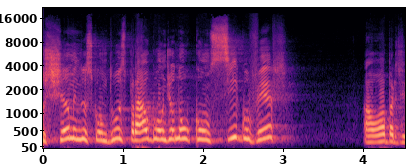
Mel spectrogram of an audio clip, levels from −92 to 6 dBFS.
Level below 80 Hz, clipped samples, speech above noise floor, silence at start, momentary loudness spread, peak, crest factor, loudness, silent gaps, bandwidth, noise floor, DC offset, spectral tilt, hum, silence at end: -58 dBFS; under 0.1%; 48 dB; 0 s; 5 LU; -2 dBFS; 12 dB; -14 LUFS; none; 14 kHz; -61 dBFS; under 0.1%; -5 dB/octave; none; 0 s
